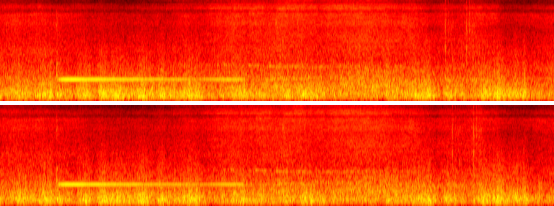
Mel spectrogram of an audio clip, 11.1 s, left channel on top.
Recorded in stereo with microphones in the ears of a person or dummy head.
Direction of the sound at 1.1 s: 5° right (ahead or behind).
